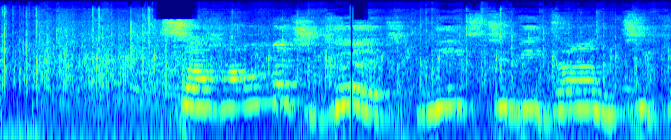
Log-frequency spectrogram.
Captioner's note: crowd claps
